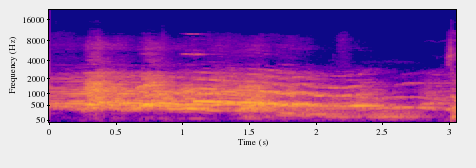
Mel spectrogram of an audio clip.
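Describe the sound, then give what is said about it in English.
Dogs upstairs in a house howl together after hearing something, in a sustained, wavering chorus that rises and falls steadily for a few seconds, sounding somewhat muffled. “But what happened now was the dogs upstairs, they heard something happening somewhere.”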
